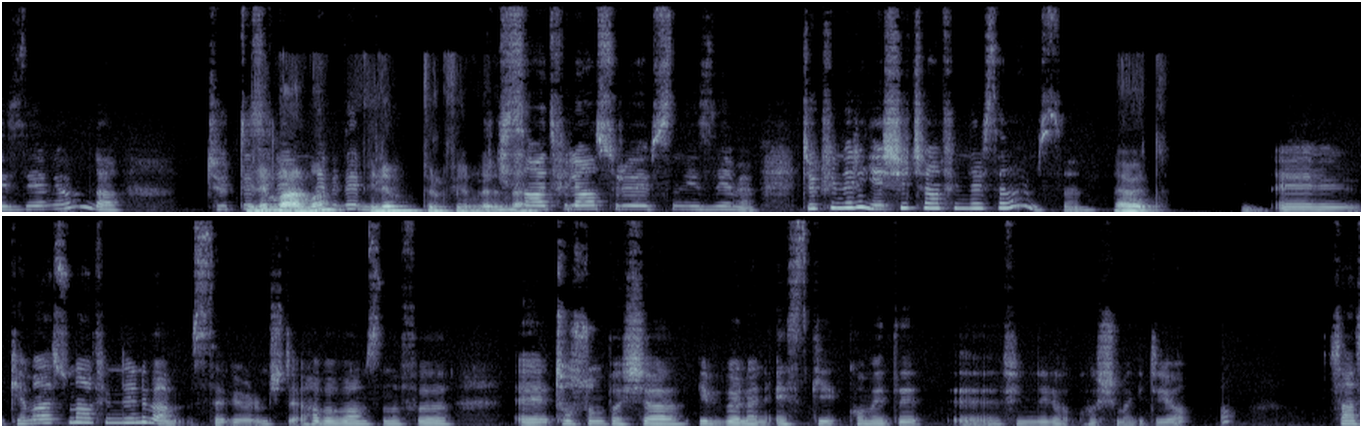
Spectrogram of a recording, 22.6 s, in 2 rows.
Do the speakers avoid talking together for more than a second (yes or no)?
no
